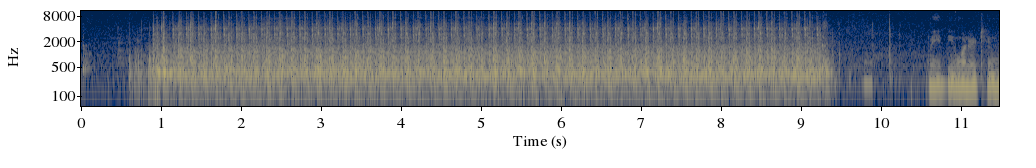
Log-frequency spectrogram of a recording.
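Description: A sewing machine runs in one steady, continuous burst of rapid stitching for about eight seconds, loud and close, then stops abruptly, with brief talk heard before and after.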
